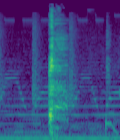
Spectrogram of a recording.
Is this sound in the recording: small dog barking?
no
